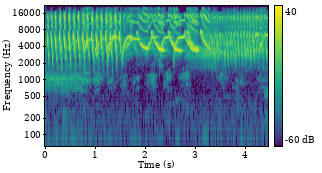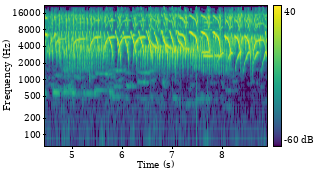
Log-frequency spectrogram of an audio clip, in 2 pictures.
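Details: Canary song used to prompt a silent canary to sing: fast rolling trills of sweeping high notes, some buzzy passages, then a slower stretch before dense rapid repeated sweeps return.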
